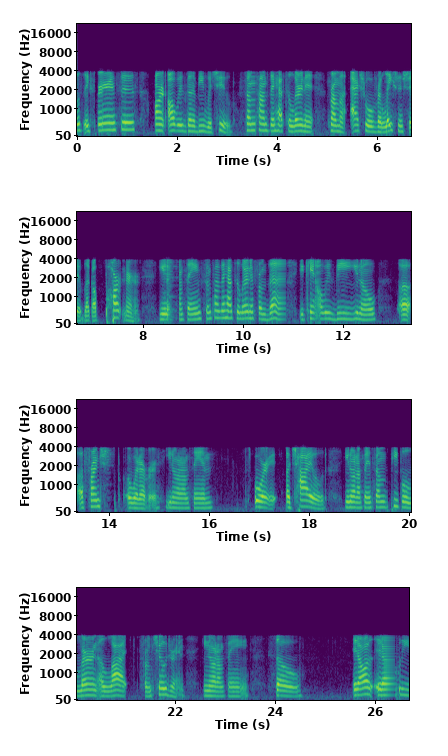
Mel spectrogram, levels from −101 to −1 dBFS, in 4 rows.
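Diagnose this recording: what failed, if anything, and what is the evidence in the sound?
iLBC codec, throughout: the codec stage limits the band to 4 kHz and adds a rough, synthetic texture, which fits iLBC's 30 ms frames at about 13.3 kbps.

Lost iLBC frames, at 0.48, 3.51 (after "to be with you"), 5.88, 8.43, 10.71, 13.95 and 26.19 s: network losses of 30 to 270 ms are filled with a repeated pitch cycle plus noise. Each gap sounds like a buzzy held vowel, then the sound recovers at once.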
